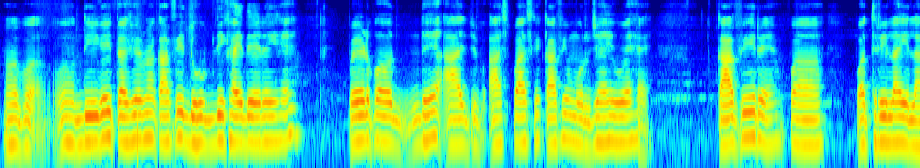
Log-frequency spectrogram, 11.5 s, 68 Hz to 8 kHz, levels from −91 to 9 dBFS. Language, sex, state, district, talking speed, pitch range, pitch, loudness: Hindi, male, Jharkhand, Jamtara, 115 wpm, 140-155 Hz, 145 Hz, -23 LUFS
